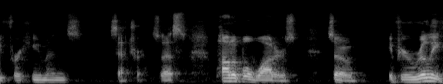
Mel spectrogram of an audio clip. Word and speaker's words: potable: so many times with saying it wrong it's pronounced potable potable i won't tell you how i said it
